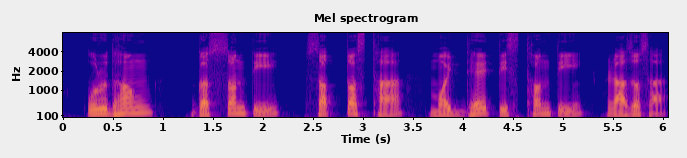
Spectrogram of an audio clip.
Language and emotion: Assamese, neutral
